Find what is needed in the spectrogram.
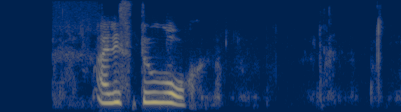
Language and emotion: Russian, angry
